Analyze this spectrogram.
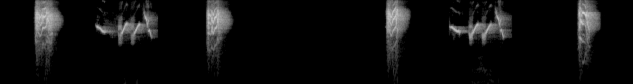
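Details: Double-collared seedeater (coleiro): a female's sharp, bright chips every two to three seconds alternate with a male's brief, quick, twangy tui-tui phrases of high zigzag notes, meant for training birds. No other sounds.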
